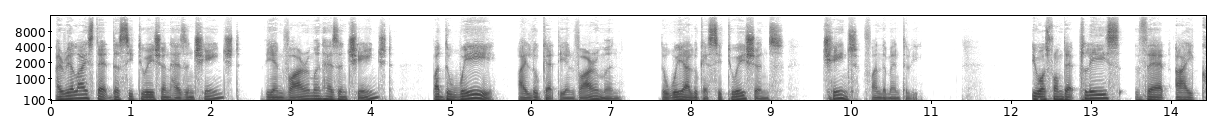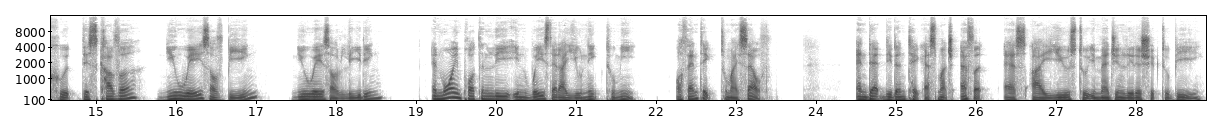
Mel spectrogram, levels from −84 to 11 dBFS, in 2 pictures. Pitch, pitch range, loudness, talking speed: 105 Hz, 95-120 Hz, -19 LUFS, 150 wpm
